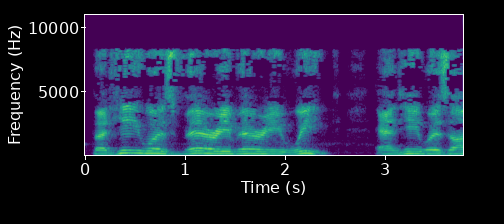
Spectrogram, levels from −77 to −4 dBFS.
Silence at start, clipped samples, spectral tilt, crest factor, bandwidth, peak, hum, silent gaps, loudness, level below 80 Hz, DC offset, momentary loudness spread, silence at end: 0.1 s; under 0.1%; -3 dB/octave; 16 dB; 8.8 kHz; -8 dBFS; none; none; -23 LUFS; -68 dBFS; under 0.1%; 6 LU; 0 s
